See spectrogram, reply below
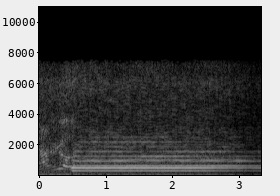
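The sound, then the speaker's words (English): A train's horn blares in one long, loud, sustained blast, rising quickly and holding steady before easing slightly, over a low rumbling hum of the train moving along tracks through road crossings in Eau Claire. “Eau Claire Police Officer Paul Miller watched from the train as a few cars ran the signal lights.”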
